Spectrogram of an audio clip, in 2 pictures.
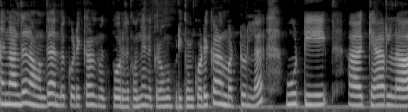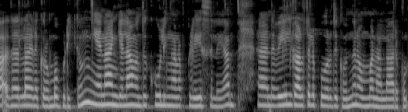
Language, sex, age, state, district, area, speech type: Tamil, female, 18-30, Tamil Nadu, Pudukkottai, rural, spontaneous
